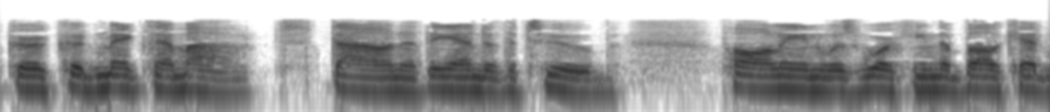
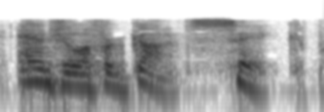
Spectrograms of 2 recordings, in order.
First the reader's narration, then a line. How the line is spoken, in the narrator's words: Pauline snapped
